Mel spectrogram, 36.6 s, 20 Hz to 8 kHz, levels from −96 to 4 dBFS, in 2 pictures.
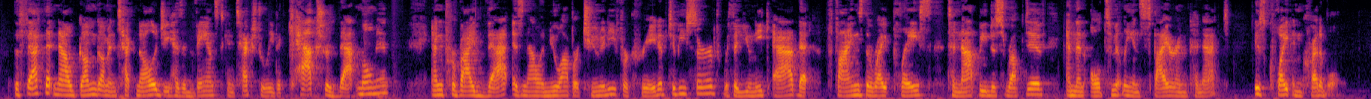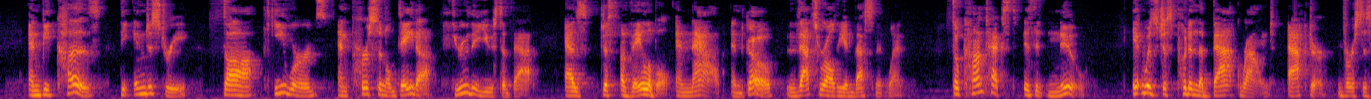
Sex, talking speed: male, 145 wpm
